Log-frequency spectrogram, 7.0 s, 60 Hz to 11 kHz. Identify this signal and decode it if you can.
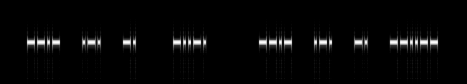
Morse code, heard as a keyed tone, about 32 wpm, spaced as for 18 wpm, 800 Hz. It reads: QRN / QRN,
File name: Q Calls / Q Calls-mp3s / Q CALLS SPSL @30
